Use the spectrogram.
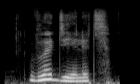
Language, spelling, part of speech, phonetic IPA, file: Russian, владелец, noun, [vɫɐˈdʲelʲɪt͡s], Ru-владелец.ogg
- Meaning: owner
